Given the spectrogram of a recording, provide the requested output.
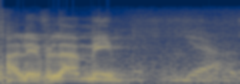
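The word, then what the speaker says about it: الم: Huruf dibaca dengan namanya, bukan dengan bunyinya. Sebab kalau dibaca dengan, contohlah, ini sedikit tentang ilmu tafsir ya. Katalah ini, macam mana kita baca? Macam mana bacanya? Alif Lam Mim. Boleh jadi Alif Lam Mim, boleh jadi Alam.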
